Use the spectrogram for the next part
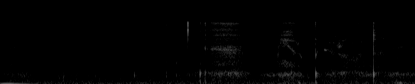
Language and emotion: Russian, sad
